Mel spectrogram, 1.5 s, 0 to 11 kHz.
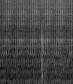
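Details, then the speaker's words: Used BMW 7 Series, sound inside the cabin: one sharp weird click over a quiet hum as the ignition is switched on, heard while the adjustable rear headrests had stopped working; source of the electrical clicking not identified. "actually when you start the ignition you get that weird clicking sound can hear that"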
